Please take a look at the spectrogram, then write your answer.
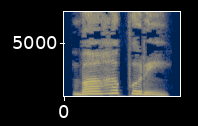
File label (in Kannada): "ಬಾಹಪುರಿ", Kannada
